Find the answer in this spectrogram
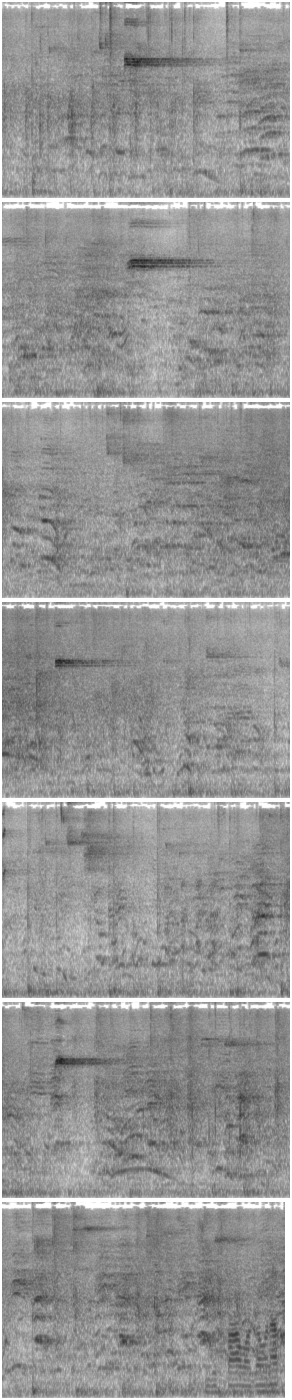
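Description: A basketball dribbling and bouncing on a gym floor amid spectators' chatter, echoing in a large hall. Four short, shrill tones are spread through it.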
